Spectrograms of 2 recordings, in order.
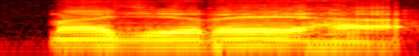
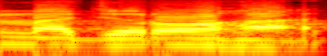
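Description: First: The vowel after r sounds like e. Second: The vowel after r sounds like a. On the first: The speaker calls it right. "tapi dibaca apa? Majreha" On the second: The speaker calls it wrong. "Di sini tulisannya majroha"

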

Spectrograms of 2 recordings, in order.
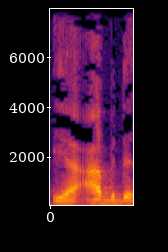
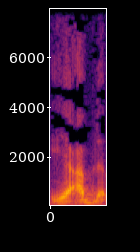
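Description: First: The d is released with an echoing bounce. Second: The d is pronounced plainly without a bounce. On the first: The speaker calls it wrong. "enggak berlaku" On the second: The speaker calls it right. "baca seperti biasa saja, tidak dikalqalahkan"

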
